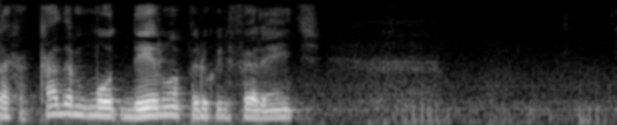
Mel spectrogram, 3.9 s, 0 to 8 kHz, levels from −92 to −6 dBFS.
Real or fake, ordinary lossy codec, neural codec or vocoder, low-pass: real; none; none; 7.2 kHz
